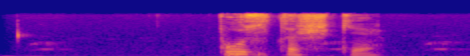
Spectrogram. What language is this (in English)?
Russian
